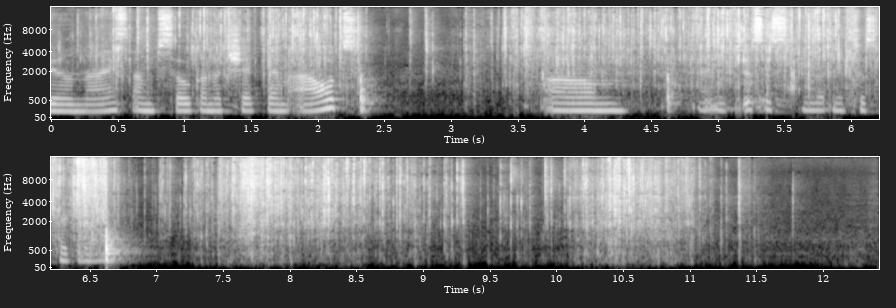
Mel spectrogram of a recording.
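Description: A plastic bag crinkles and rustles as it is unwrapped by hand.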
